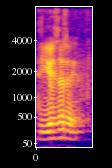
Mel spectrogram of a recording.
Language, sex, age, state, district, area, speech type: Odia, male, 18-30, Odisha, Kendujhar, urban, spontaneous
